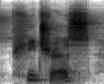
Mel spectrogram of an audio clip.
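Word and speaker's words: Petras: was monday night and was told that i mispronounced um petrus's name it's petrus so apologies out there spencer petrus my bad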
